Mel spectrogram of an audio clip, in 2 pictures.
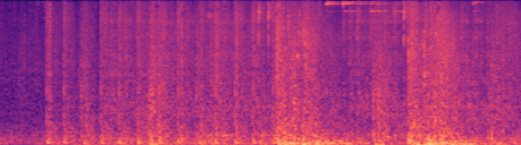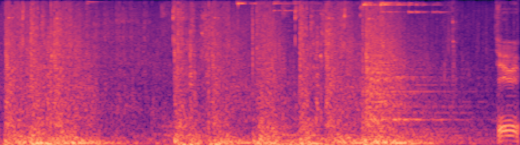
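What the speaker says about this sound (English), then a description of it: "stop firing your missiles at me" Rapid missile launches and explosions in Fallout: New Vegas, a loud, dense barrage of blasts and gunfire-like bursts that keeps going without a break, with a brief louder hit at the very end.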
